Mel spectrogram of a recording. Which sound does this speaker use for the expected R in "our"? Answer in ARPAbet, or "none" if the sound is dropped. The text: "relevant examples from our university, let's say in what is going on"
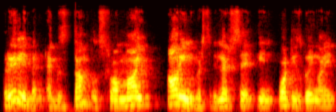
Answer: R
